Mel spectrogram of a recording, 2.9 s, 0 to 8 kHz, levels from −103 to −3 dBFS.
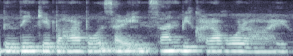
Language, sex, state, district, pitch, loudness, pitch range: Hindi, female, Arunachal Pradesh, Papum Pare, 185 Hz, -14 LUFS, 180-185 Hz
